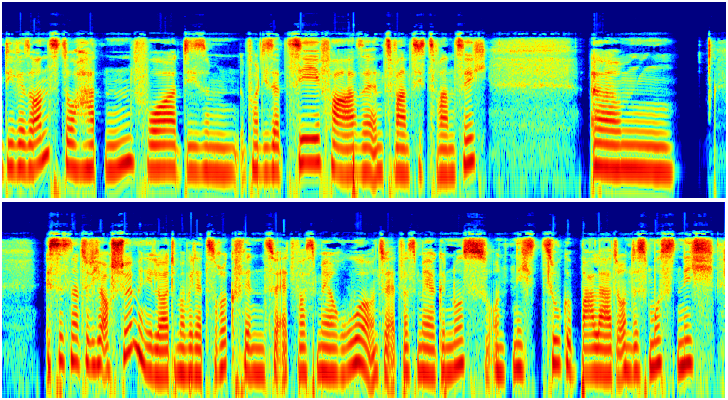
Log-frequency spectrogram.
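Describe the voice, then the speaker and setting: A woman's voice: fairly low pitch, no echo. Female interview guest, conversational, keen and emphatic, slightly muffled dry recording. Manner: enthusiastic, emphatic. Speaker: interview guest, audio drama editor.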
